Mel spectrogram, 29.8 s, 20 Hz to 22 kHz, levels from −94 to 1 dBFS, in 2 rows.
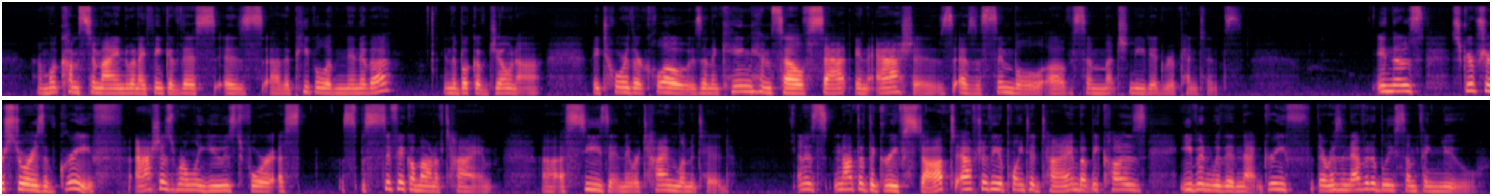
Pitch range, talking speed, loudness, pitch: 185-230 Hz, 175 wpm, -26 LUFS, 200 Hz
